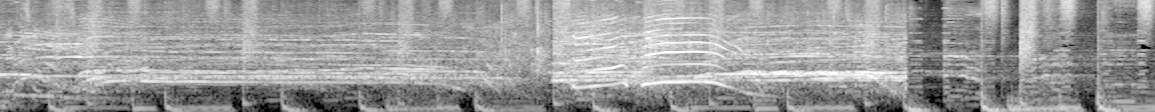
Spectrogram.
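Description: A group of young women cheering and whooping in long, high, held shouts over background pop/hip-hop music with a steady bass beat. The cheering gets louder about halfway through and stops shortly before the end.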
